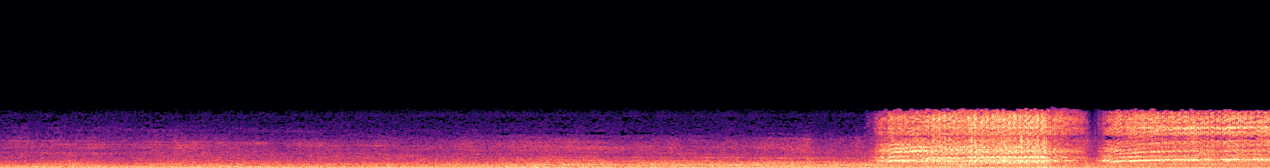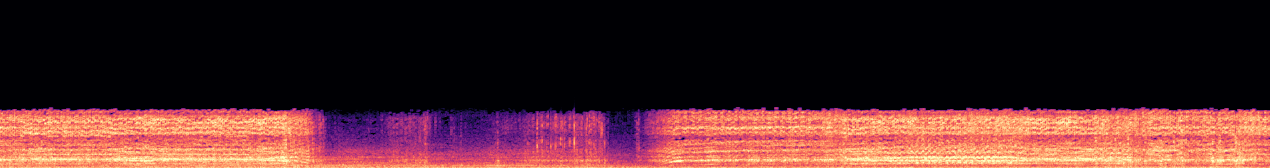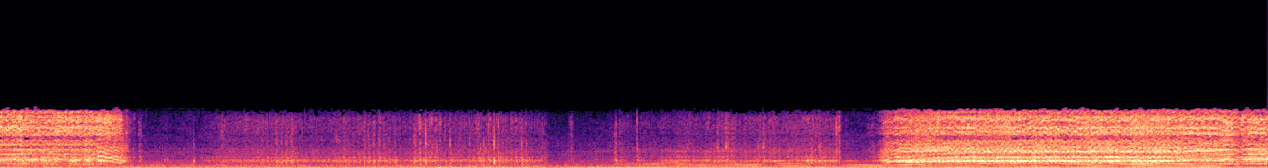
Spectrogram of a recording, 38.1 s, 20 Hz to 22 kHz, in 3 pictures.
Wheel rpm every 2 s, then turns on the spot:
0, 0, 0, 0, 80, 110, 160, 130, 10, 50, 160, 160, 160, 50, 20, 10, 20, 130, 160.
26-30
